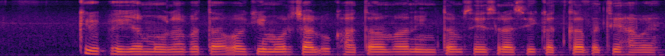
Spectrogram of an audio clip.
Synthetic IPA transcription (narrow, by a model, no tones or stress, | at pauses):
kepejamoːlabɐt̪aːʋakimoɾt͡ʃaːlukaːt̪aːmaːnɪnt̪əmsesɾasikɐt̪kabɐt͡ʃeɦɐʋaẽ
